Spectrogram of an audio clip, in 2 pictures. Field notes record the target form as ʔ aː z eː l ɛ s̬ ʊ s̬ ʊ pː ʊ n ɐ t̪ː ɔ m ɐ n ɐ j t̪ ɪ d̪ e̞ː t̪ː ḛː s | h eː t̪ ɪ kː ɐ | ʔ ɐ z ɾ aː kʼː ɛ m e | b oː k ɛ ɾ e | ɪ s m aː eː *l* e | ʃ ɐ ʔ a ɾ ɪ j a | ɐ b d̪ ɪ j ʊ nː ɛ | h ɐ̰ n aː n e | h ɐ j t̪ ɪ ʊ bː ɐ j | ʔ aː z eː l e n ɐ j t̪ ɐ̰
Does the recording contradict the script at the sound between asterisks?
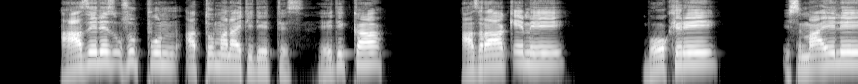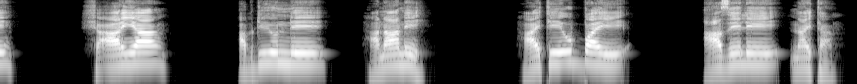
no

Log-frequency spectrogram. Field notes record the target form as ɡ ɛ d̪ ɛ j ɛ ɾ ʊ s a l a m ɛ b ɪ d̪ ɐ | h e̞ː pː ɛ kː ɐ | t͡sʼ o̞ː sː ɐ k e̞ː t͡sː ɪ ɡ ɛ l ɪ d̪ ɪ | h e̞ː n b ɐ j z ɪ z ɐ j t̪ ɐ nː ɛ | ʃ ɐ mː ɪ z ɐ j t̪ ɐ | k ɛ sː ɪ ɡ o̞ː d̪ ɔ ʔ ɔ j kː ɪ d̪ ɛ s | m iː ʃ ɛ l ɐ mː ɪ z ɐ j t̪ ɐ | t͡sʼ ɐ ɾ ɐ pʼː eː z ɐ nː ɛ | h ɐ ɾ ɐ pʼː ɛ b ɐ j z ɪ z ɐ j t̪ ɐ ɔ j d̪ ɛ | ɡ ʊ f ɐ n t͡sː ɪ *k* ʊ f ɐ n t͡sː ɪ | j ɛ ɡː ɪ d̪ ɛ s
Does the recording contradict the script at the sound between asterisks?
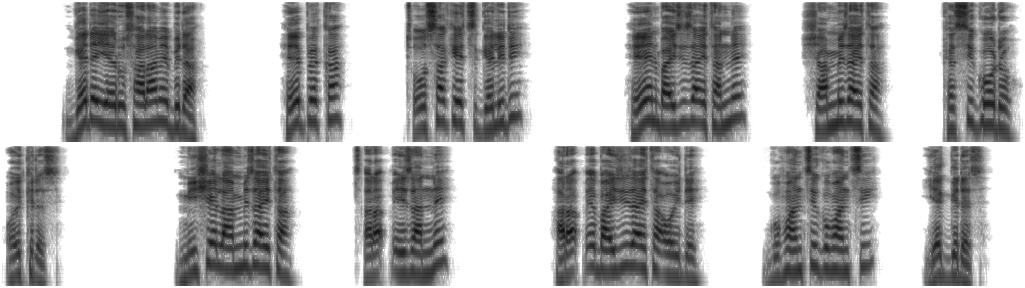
yes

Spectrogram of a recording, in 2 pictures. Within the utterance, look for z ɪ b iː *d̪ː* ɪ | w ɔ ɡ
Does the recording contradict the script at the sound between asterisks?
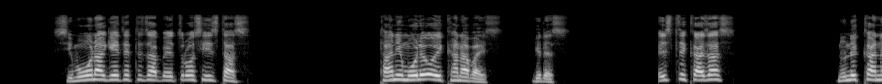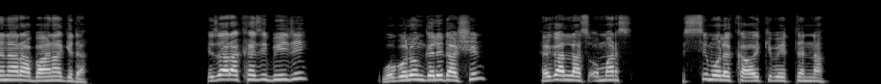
yes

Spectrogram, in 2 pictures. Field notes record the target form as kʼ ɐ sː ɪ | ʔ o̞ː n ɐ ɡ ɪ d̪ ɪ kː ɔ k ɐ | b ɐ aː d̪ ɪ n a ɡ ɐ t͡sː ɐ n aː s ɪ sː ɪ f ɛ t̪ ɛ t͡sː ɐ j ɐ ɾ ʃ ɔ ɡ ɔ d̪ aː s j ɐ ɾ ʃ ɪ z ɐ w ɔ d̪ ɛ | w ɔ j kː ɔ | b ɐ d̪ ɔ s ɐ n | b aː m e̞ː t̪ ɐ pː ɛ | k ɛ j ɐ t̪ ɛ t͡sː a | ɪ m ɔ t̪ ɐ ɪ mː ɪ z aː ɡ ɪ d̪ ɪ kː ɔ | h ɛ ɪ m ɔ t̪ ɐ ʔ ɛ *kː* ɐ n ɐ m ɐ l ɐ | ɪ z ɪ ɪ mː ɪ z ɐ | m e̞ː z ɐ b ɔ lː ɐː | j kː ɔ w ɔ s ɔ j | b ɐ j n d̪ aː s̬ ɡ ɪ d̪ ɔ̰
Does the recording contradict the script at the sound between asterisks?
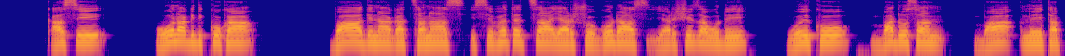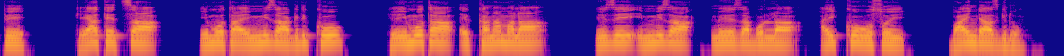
no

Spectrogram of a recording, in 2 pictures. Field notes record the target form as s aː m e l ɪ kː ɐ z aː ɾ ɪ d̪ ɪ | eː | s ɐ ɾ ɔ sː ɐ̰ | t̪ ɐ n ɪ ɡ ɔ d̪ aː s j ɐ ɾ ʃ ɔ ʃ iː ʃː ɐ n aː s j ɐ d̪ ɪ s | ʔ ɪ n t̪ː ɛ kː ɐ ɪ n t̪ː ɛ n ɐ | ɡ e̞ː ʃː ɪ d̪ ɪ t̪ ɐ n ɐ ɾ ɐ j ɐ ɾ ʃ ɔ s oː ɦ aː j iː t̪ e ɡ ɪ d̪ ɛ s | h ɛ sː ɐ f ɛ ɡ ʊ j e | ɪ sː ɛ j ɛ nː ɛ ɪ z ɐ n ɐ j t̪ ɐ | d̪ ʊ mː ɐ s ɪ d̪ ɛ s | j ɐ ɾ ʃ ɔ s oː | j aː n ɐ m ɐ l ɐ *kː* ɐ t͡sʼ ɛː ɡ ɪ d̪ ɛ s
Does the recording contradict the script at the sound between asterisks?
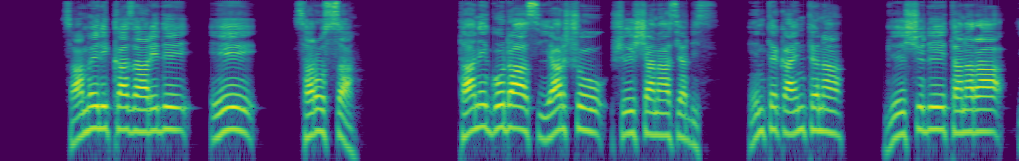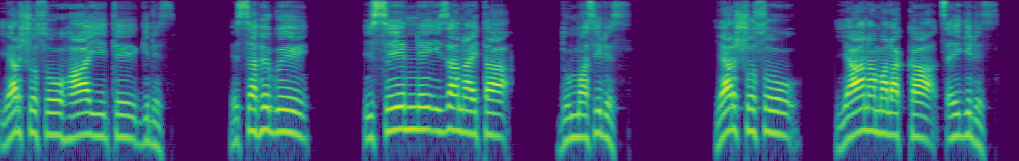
no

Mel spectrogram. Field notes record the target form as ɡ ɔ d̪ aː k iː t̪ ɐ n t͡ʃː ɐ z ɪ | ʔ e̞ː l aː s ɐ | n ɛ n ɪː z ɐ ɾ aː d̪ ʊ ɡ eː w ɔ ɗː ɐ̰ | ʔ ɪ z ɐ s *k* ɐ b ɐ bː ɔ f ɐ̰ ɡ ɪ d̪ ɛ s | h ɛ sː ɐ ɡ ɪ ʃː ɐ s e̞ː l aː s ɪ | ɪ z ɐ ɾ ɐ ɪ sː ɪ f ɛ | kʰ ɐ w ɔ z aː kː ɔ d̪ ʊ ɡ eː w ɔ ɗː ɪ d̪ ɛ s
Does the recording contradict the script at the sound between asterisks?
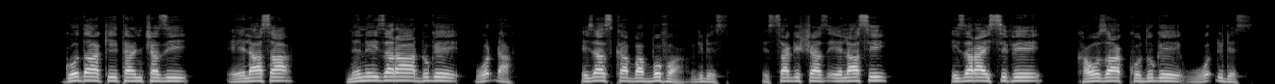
no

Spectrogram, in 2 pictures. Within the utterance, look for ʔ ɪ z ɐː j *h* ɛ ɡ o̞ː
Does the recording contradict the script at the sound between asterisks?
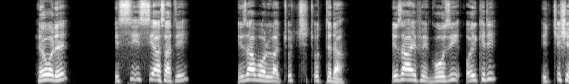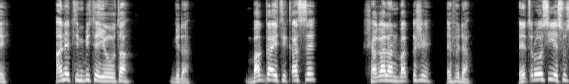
yes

